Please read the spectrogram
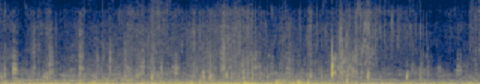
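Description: A dog whimpering on a paddle board, short high whines again and again over a steady low rumble.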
